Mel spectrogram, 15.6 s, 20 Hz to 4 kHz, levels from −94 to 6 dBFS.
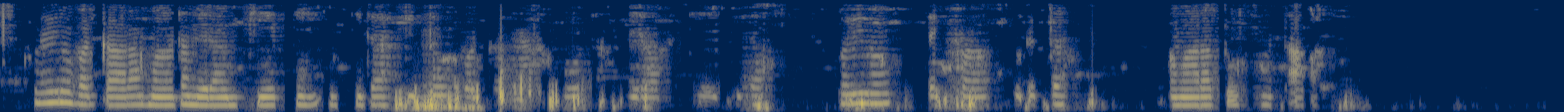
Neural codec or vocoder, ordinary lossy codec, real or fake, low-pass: none; AAC, 16 kbps; real; 3.6 kHz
